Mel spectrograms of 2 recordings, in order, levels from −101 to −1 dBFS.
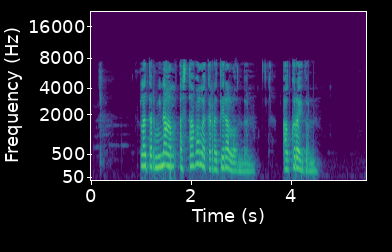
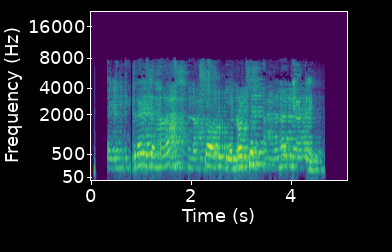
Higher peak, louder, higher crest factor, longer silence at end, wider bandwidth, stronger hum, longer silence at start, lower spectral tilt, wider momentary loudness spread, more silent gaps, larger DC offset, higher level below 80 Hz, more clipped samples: second, -12 dBFS vs -2 dBFS; second, -29 LUFS vs -19 LUFS; about the same, 20 dB vs 18 dB; first, 0.95 s vs 0.45 s; about the same, 8 kHz vs 8 kHz; neither; first, 1 s vs 0.35 s; about the same, -4 dB/octave vs -4.5 dB/octave; first, 19 LU vs 15 LU; neither; neither; about the same, -66 dBFS vs -68 dBFS; neither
